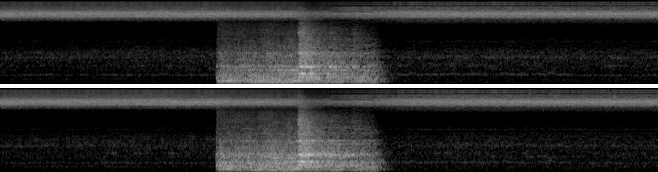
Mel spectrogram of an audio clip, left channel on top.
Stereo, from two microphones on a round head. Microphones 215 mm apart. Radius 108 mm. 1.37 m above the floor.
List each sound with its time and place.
0.0 s an insect: centre (ahead or behind), 1.5 m
2.2 s a sliding door: 80° right, 0.9 m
